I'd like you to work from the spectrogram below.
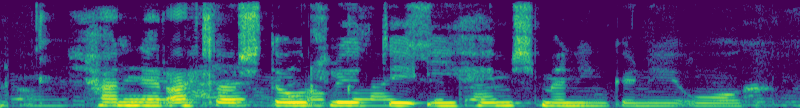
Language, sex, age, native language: Icelandic, female, 13, Icelandic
